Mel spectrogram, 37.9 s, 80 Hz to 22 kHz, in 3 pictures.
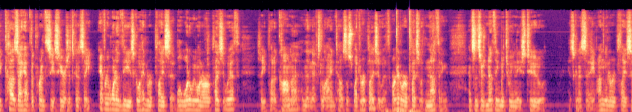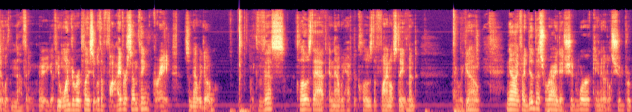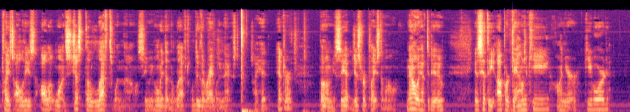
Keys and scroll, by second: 7.9 shift+', 8.1 shift+', 17.4 shift+0, 21.7 shift+], 30.3 Return, 37.4 Down.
